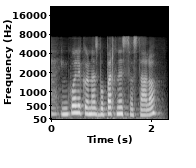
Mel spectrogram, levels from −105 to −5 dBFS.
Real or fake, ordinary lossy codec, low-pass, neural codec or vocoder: fake; none; 7.2 kHz; codec, 16 kHz, about 1 kbps, DyCAST, with the encoder's durations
